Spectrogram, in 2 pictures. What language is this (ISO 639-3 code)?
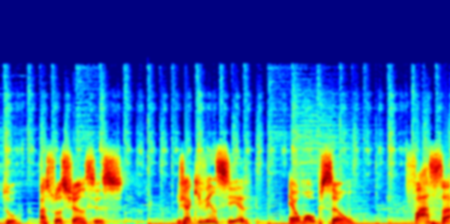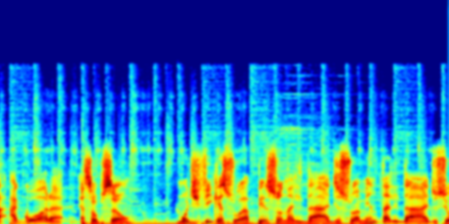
por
